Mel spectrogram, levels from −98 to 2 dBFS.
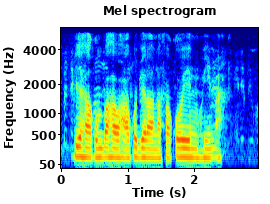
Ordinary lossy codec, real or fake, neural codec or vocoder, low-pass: MP3, 48 kbps; real; none; 5.4 kHz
